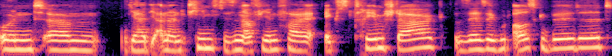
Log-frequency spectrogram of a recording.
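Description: Her intonation monotone and flat, a woman talks very slowly at a medium pitch. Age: 20s. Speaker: amateur footballer and former ice hockey goalie. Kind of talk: casual interview. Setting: podcast studio in Düsseldorf.

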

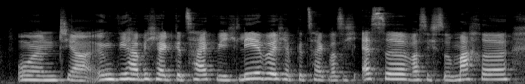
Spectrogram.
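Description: A woman's speech moves at a moderate pace, her intonation monotone and flat. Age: 20s. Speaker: influencer. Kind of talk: interview.

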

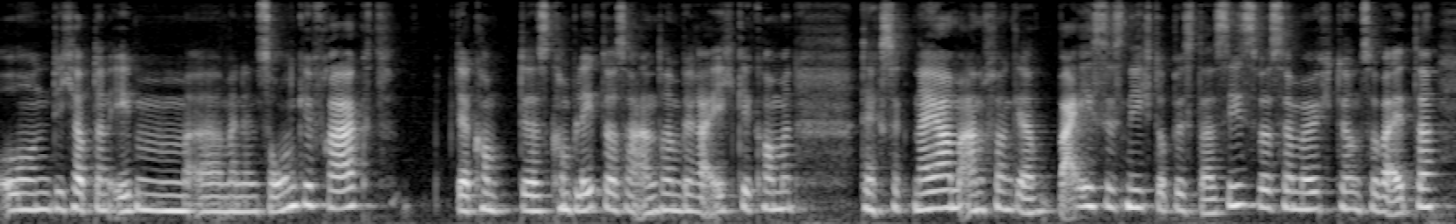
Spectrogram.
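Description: A woman speaks at a moderate pace in a normal speaking voice, her medium pitch carried on fairly even intonation. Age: 50s. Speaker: entrepreneur. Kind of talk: interview.

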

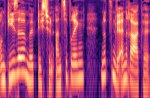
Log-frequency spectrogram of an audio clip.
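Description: A woman talks at a fairly quick pace with lively intonation in a normal speaking voice. The sound is dry and close, with no echo. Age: 20s. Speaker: library assistant. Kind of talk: scripted narration.

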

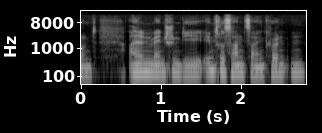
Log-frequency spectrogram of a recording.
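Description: A man speaks at medium pitch and a moderate pace. His tone is dark and mellow, with fairly even intonation. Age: 40s. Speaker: company executive hosting a corporate podcast. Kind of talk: solo podcast introduction. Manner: hesitant, many filler sounds.

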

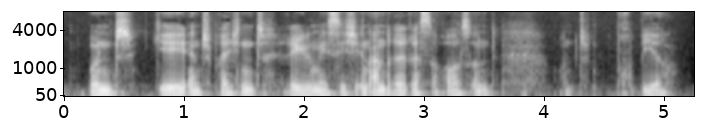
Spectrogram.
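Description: A man talks at a fairly slow pace. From rural Bavaria. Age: 20s. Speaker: web portal founder and student. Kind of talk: reading event tips; casual interview. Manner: hesitant, repeats words.

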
